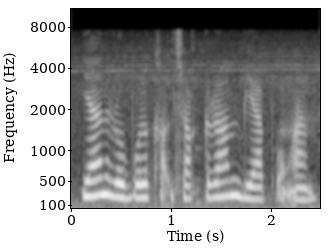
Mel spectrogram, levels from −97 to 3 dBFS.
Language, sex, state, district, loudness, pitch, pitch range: Garo, female, Meghalaya, West Garo Hills, -13 LUFS, 225 Hz, 210-250 Hz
